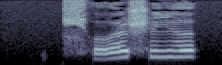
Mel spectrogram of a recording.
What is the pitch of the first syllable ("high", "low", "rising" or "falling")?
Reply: rising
